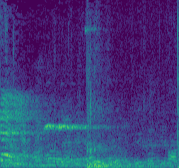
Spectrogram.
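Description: A basketball bounced once on the hardwood gym floor about a second in, with a short, steady high tone just before it.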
